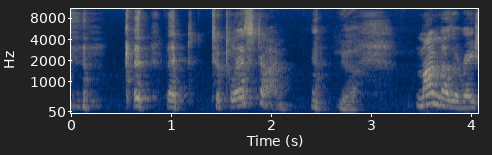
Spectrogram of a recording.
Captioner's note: laughs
